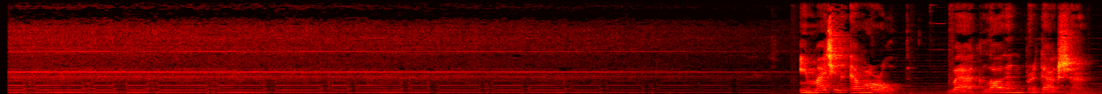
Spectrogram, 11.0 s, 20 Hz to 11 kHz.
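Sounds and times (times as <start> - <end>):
stepper motors whining: 0.1 - 8.0.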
